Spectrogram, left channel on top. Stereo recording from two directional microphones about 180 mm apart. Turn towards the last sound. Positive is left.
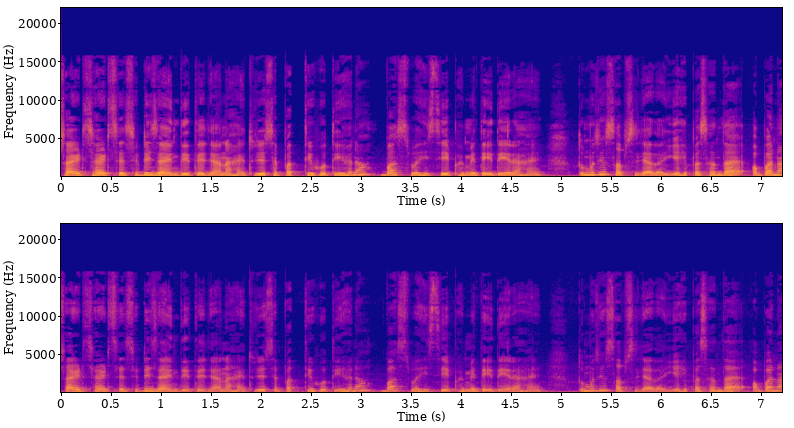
turn(degrees=20)  # may be behind; listen again after turning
